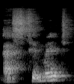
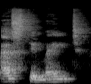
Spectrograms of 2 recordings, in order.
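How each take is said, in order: First: The final syllable sounds like 'it'. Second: The final syllable sounds like 'eight'. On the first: The word is used as a noun. "noun, it" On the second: The word is used as a verb. "verb, eight"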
